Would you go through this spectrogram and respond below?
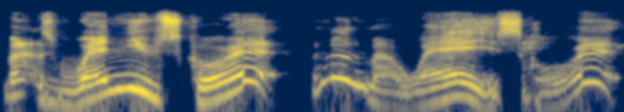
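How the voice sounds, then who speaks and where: A man's voice: high voice, wildly swooping pitch, normal speed, creaky, fairly bright tone, slightly rough, no room sound, studio quality. A man co-hosting a football podcast, chatting casually with emphatic, opinionated and sweary banter.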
